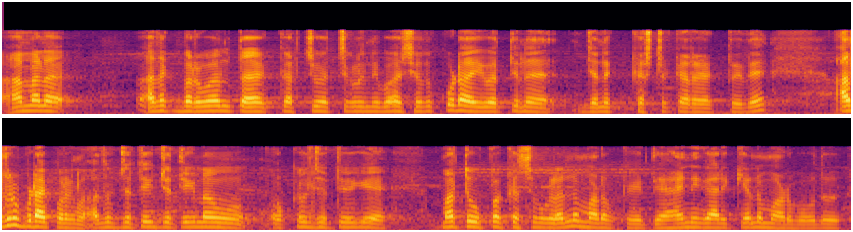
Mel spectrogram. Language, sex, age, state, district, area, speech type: Kannada, male, 45-60, Karnataka, Dharwad, rural, spontaneous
